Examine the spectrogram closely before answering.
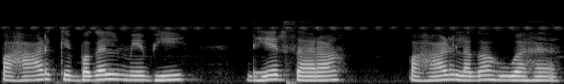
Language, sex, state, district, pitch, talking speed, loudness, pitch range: Hindi, female, Jharkhand, Palamu, 200 Hz, 115 wpm, -17 LUFS, 190-215 Hz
